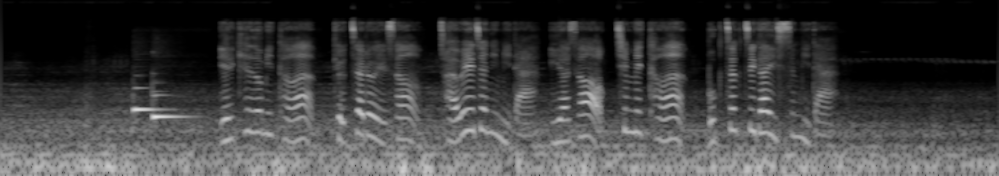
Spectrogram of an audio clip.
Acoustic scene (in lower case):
car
